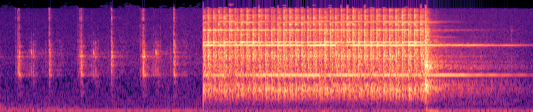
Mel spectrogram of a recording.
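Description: A clock ticks in quick, even beats, then an alarm clock bursts into a loud, continuous metallic ringing for nearly two seconds before cutting off and fading. No one speaks.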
